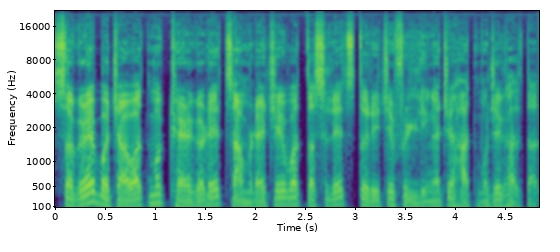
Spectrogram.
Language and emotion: Goan Konkani, neutral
